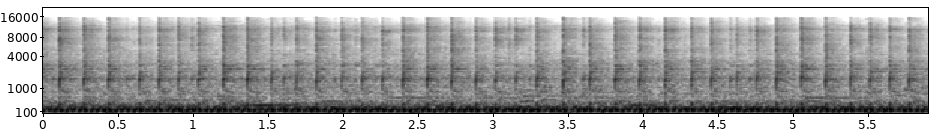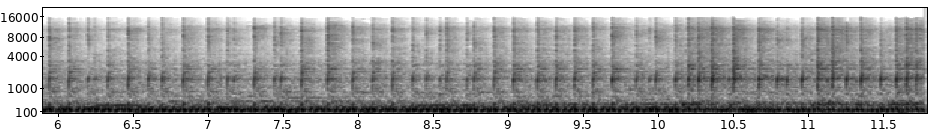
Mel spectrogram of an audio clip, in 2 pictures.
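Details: Suzuki Satria Hiu two-stroke after reassembling kick-start shaft and spring and filling 1 liter plus 50 ml oil: steady crisp buzz with even rapid beat, no misses, knocks or rattles; normal running.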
